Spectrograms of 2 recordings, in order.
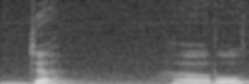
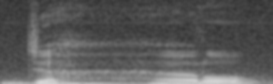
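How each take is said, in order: First: The breath stops before the vowel after h. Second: The breath flows straight into the vowel after h. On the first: The speaker calls it wrong. "terhenti anginnya baru terucapkan harokat H-nya" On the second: The speaker calls it right. "biarkan angin itu mengalir"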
